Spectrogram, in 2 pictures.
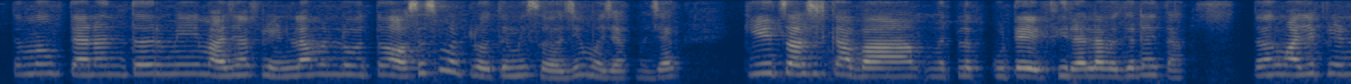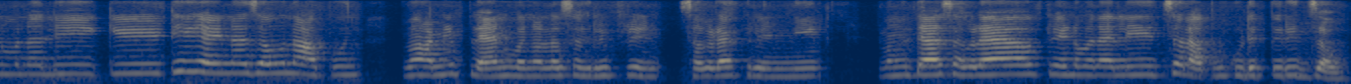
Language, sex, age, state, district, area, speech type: Marathi, female, 18-30, Maharashtra, Wardha, rural, spontaneous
